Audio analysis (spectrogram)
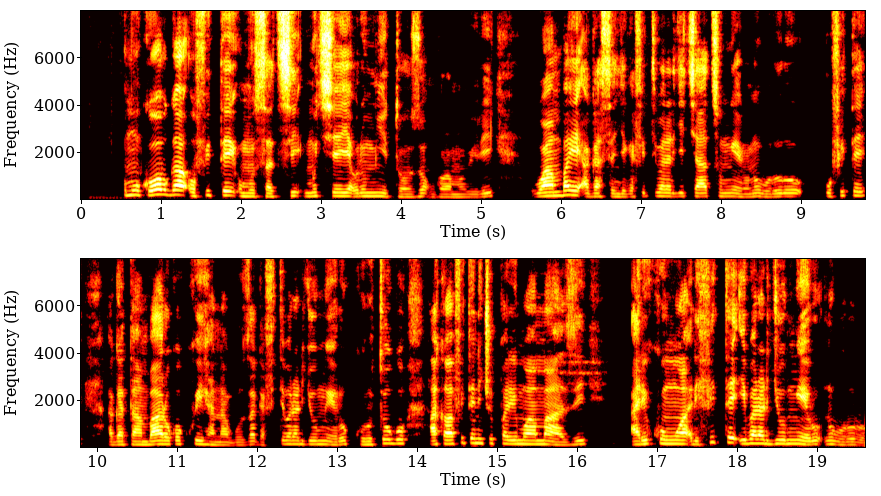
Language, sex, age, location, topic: Kinyarwanda, male, 25-35, Kigali, health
